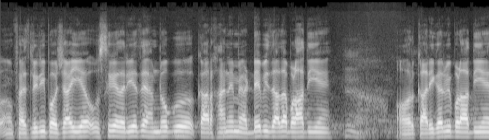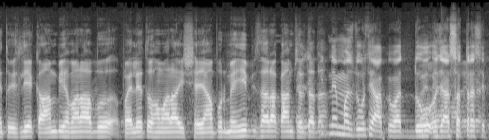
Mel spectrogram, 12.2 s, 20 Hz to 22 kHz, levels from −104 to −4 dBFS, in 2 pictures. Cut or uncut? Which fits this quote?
uncut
